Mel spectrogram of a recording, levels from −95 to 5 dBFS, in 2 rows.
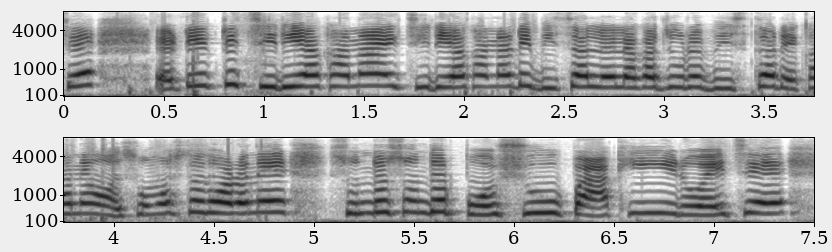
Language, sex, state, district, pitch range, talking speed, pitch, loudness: Bengali, female, West Bengal, Purulia, 355-400 Hz, 145 wpm, 380 Hz, -13 LUFS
